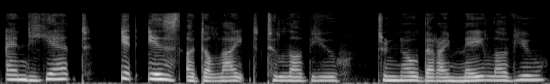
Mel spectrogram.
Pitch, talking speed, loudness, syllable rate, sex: 190 Hz, 175 wpm, -19 LUFS, 3.8 syllables/s, female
